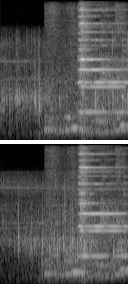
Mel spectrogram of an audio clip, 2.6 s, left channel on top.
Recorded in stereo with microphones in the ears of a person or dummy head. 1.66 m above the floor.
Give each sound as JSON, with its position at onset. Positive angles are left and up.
{"t": 0.9, "sound": "a chime", "side_deg": 40, "distance_m": 1.8}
